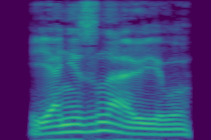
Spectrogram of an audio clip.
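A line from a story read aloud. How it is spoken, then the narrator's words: Loud. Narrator (Russian): сказал Варавва громко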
